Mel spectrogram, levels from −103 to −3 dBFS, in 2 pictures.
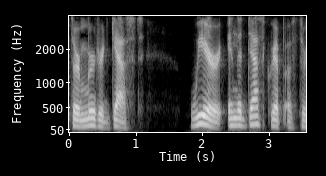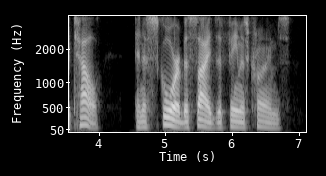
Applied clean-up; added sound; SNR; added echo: none; none; none; none.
